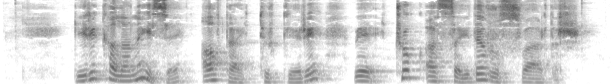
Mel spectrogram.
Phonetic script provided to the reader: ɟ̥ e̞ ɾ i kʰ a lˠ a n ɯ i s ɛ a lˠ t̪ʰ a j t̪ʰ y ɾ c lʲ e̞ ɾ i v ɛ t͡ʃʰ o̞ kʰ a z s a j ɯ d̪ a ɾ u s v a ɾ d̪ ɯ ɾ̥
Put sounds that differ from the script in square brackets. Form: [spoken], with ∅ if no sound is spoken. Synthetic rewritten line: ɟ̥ e̞ ɾ i kʰ a lˠ a n ɯ i s ɛ a lˠ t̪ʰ a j t̪ʰ y ɾ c lʲ e̞ ɾ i v ɛ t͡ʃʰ o̞ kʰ a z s a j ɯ d̪ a ɾ u s v a ɾ d̪ ɯ ɾ̥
